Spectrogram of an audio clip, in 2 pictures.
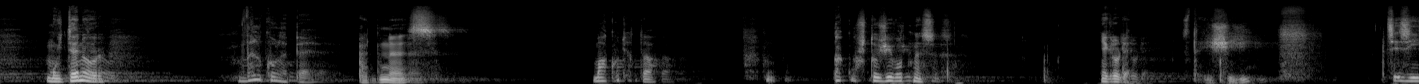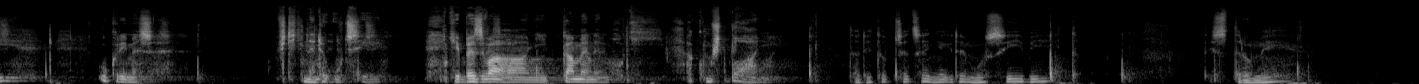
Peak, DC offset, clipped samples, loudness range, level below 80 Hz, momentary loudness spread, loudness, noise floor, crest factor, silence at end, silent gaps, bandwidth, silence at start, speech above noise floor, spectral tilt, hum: -6 dBFS; under 0.1%; under 0.1%; 10 LU; -58 dBFS; 22 LU; -28 LUFS; -78 dBFS; 26 dB; 1.15 s; none; 16.5 kHz; 0 s; 49 dB; -4 dB/octave; none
